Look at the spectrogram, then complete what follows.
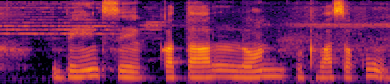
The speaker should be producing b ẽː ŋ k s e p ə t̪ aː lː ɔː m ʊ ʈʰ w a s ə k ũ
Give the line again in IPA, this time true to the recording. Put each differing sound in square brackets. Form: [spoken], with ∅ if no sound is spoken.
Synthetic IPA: b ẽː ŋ k s e [k] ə t̪ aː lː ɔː [n] ʊ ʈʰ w a s ə k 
